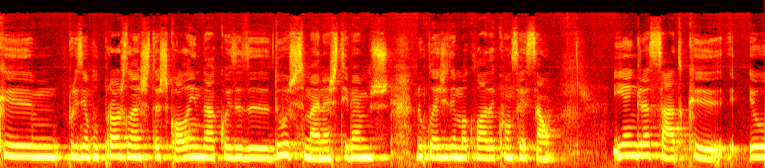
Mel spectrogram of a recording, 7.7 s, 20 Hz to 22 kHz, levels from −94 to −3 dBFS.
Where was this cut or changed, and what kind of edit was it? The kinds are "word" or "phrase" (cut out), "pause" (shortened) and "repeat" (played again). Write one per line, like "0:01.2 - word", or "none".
none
